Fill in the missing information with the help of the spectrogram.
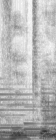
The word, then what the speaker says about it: Voltaire: Is that how you say it? Voltaire? – Voltaire. Yes.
